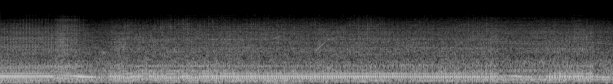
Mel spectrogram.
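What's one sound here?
Mud and water splash against a truck.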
